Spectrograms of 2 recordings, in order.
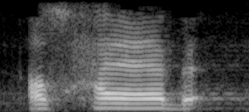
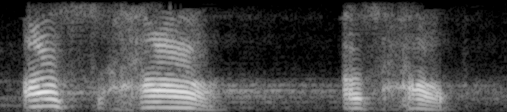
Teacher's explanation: رقق الهمزة ورقق الحاء · Shown in: first take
